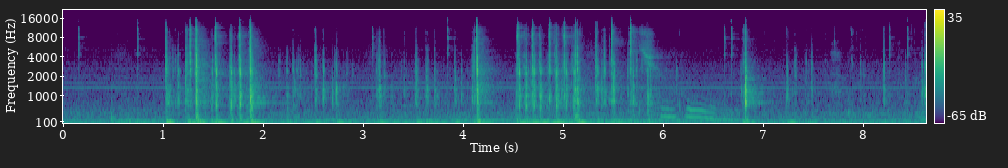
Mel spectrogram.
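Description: Fingers type quickly on a clicky keyboard, close by.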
